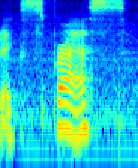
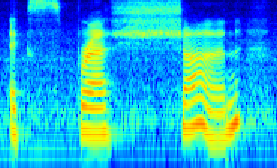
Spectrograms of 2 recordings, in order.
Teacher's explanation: When you say the word express, you hear the S sound at the end. But when you say the word expression, the ION makes the ending sound a sh instead of a s sound. That sound disappears, that S sound disappears.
